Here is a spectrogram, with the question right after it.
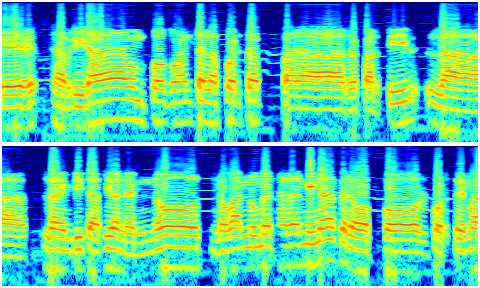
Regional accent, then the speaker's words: Granada, Andalusia, Spain; Pues yo soy de Granada

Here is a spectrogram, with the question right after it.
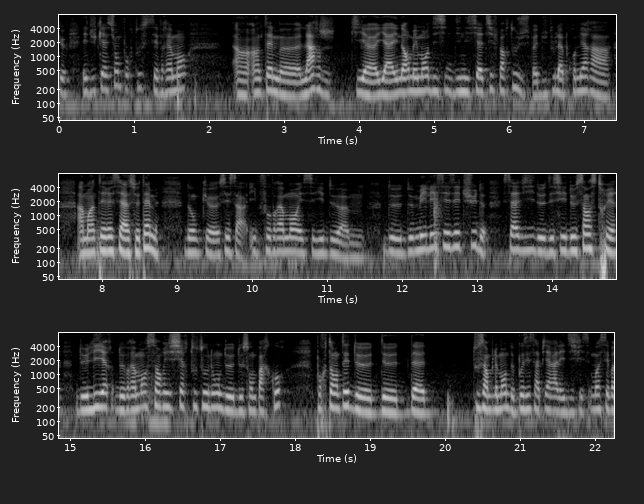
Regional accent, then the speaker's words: France; born there; first language French; Étant donné que je suis née en France, je parlais français qui était ma langue maternelle. Du coup, j'ai appris aussi quelques notions en Swahili

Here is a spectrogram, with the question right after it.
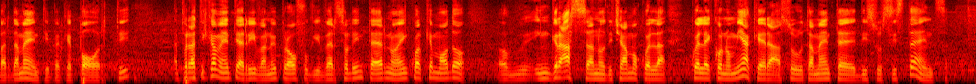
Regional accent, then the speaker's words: Sardinia, Italy; Noi, in quanto sardi, eravamo esperti di Prima Guerra Mondiale

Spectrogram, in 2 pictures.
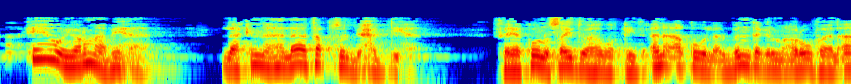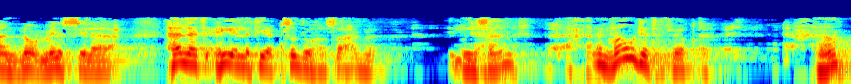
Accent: Najd, Saudi Arabia; ما يعرف عندنا في نجد مثلا

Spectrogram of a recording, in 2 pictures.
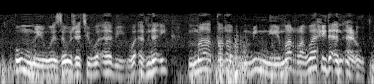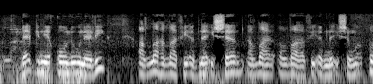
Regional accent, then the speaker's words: Morocco; moved away as an adult; now in Syria; شيخ أنا مهاجر من المغرب سنة وأنا نفرت

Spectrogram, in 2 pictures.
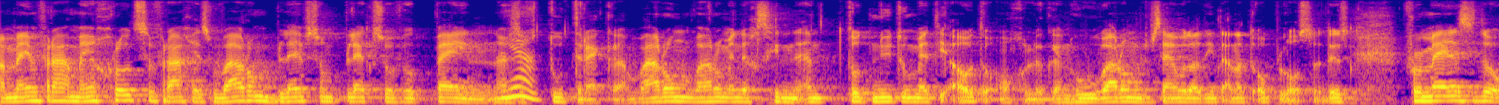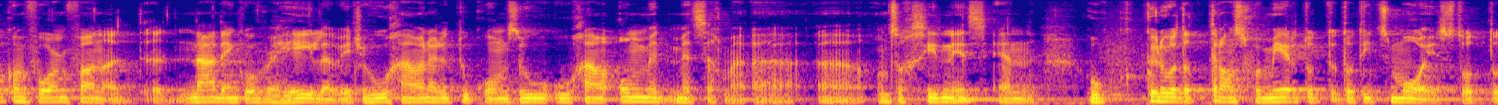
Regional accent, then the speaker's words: Curaçao; En ik ben daar opgegroeid. Of tenminste, ik ben op Curaçao opgegroeid.

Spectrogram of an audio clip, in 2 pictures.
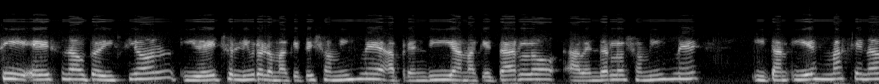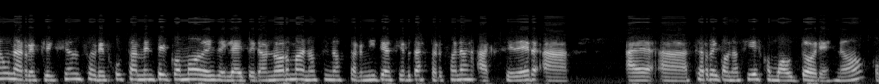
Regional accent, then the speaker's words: Tigre, Buenos Aires Province, Argentina; de niña vivía en Tigre, en el partido de Tigre, y ahí eran muy importantes los carnavales en todos los barrios

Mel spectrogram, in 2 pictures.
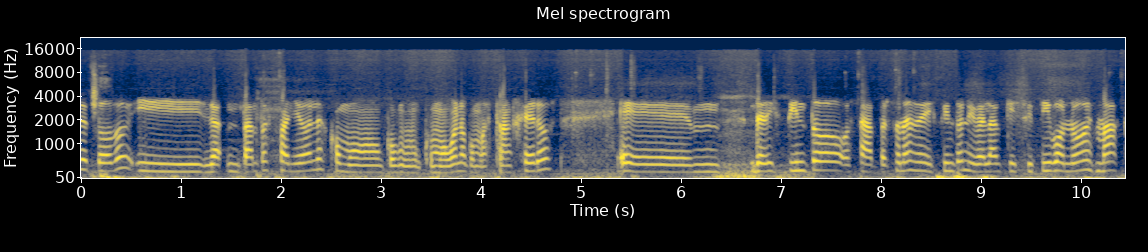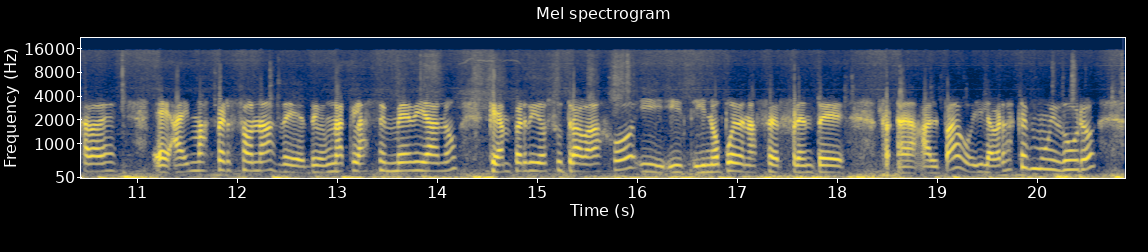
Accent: Argentina; born there; Yo nací en Argentina.

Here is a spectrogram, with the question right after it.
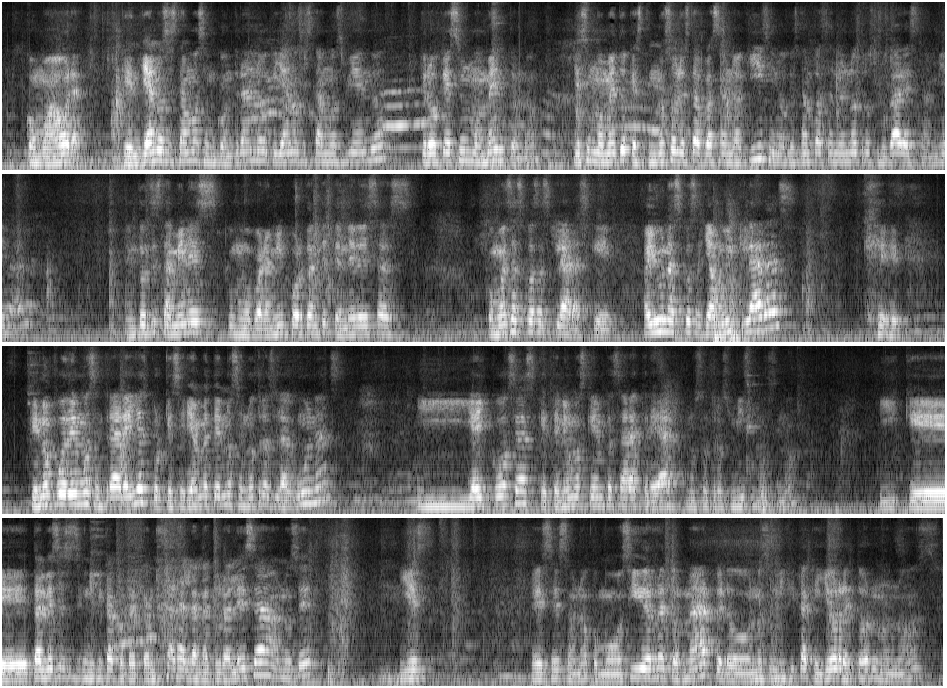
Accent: Mexico City, Mexico; Yo nací en DF, como de niño, y después me fui a la comunidad y aprendí muchas cosas de ahí, muchos valores y muchas cosas chidas, pero también era claro que no era precisamente yo de ahí, ¿no?

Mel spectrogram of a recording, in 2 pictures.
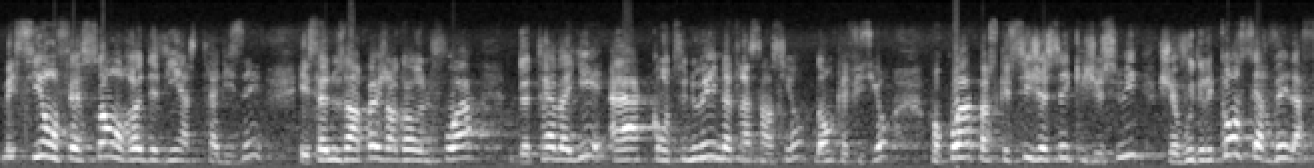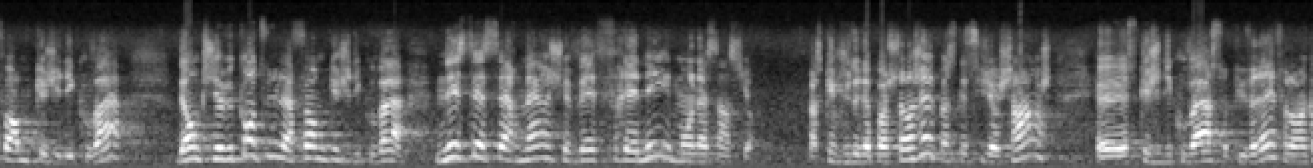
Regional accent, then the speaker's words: Quebec, Canada; Nous sommes un peuple québécois.

